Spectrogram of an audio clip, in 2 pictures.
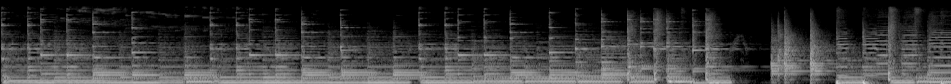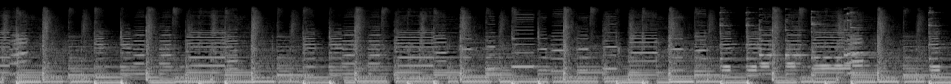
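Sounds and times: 
login background music: 0:00.0 - 0:19.0.

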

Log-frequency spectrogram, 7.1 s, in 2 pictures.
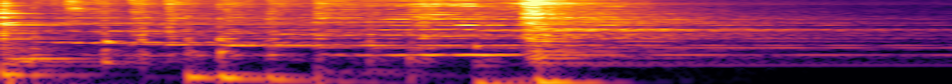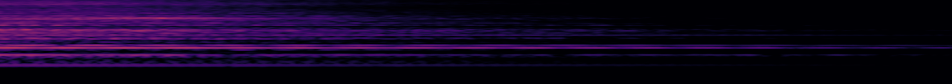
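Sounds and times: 
combat music loop: 0:00.0 - 0:02.4.

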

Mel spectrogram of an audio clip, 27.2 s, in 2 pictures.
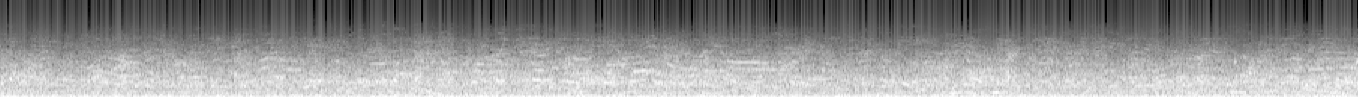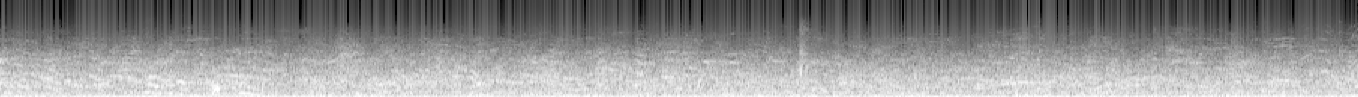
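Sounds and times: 
crowd ambience: 0:00.0 - 0:27.1.

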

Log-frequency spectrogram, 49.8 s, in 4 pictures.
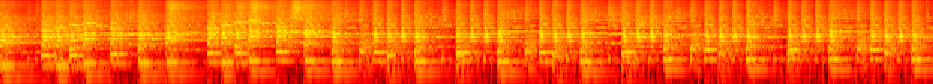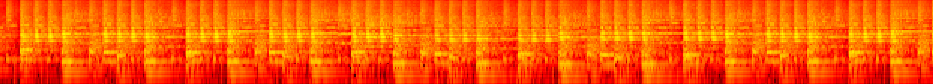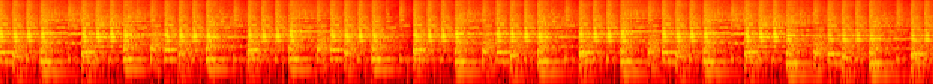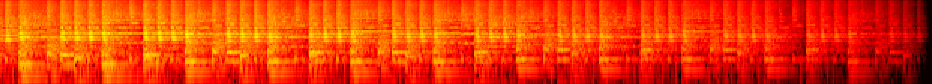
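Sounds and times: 
battle clear fanfare: 0:00.0 - 0:11.4, 0:12.0 - 0:48.8.

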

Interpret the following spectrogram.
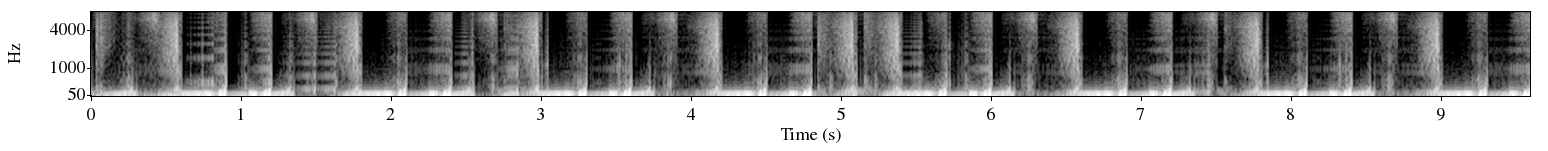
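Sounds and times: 
hip-hop loop through speaker-mic with reverb: 0:00.0 - 0:09.5.

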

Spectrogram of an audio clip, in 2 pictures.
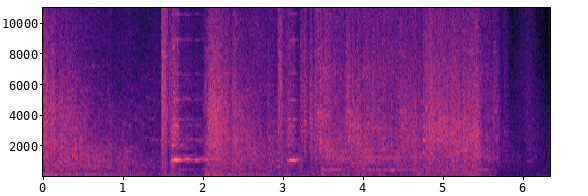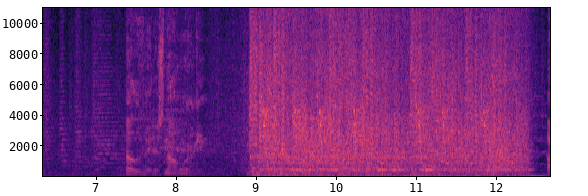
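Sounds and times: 
artillery batteries firing in a full attack: 0:00.0 - 0:05.8, 0:08.8 - 0:12.6
speech: 0:07.8 - 0:09.0.

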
